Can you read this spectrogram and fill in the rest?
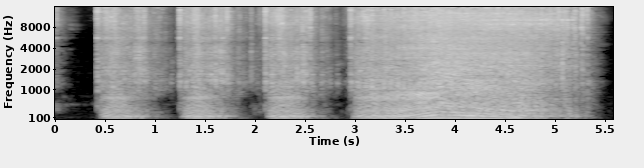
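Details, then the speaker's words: Junk Echo ES-250 blower revived with spare parts: three short buzzy revs with pauses, then a longer sustained high run that holds steady. The small two-stroke runs fine. "all we need okay she's a runner"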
